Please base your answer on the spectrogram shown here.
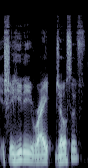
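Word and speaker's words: Shahadi Wright Joseph: Is it Shahidi? – Shahidi Wright Joseph.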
